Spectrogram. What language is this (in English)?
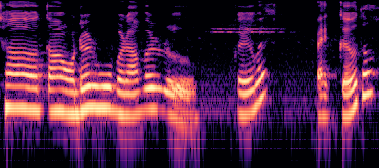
Sindhi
